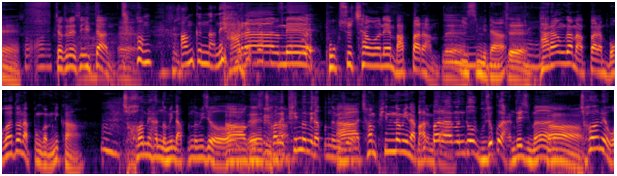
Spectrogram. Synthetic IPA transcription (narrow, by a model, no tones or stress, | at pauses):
ḛt͡ɕakɯɾe̞sʰʌiɭt͈an̰ʰmaŋk͈ɯnːanepaɾame̞pok̚s͈ut͡ɕʰawʌne̞map͈aɾa̰mis͈ɯmɲida̰nepaɾamɡwamap͈aɾamːwʌɡadonap͈ɯnɡʌmɲik͈a̰ | t͡ɕʰʌʌmeɦanːominap͈ɯnːomid͡ʑoakɾʌsɯʌmepʰinːominap͈unːomiat͡ɕʰʌʌmpʰinːominapmap͈aɾamɯndomud͡ʑʌk͈ʌnandwed͡ʑimanat͡ɕʰʌʌme̞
